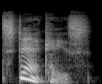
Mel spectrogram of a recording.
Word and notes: staircase: British English

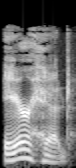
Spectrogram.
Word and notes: airhead: American English

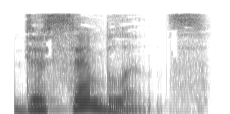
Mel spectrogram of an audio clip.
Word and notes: dissemblance: British English

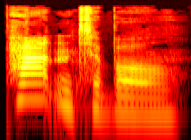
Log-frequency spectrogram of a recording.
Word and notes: patentable: American English

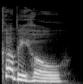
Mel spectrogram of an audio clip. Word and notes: cubbyhole: British English

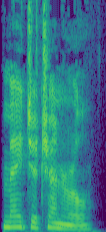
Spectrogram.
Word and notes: major-general: British English

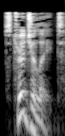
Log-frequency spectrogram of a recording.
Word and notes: stridulate: British English

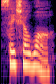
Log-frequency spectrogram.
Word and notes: seychellois: British English

